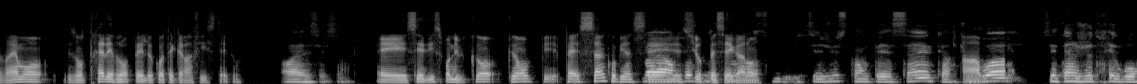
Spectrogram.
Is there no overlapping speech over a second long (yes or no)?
no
